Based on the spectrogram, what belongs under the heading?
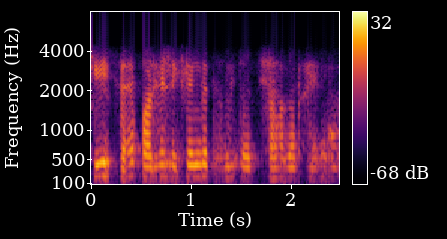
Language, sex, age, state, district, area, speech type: Hindi, female, 45-60, Uttar Pradesh, Prayagraj, rural, conversation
